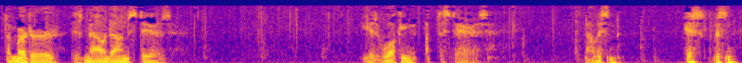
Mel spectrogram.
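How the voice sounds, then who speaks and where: An actor playing a confident, condescending detective who lectures and teases in an old-time radio mystery. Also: male voice, fairly low pitch, a little slow, pauses often, close to an everyday voice. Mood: tense, commanding. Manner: dramatic, lecturing, teasing. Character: confident, theatrical male detective, shrewd and condescending. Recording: muffled, noisy old radio recording.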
